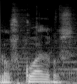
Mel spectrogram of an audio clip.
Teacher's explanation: los no tiene acento y se pega a la siguiente palabra que si lo tenga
